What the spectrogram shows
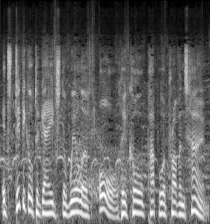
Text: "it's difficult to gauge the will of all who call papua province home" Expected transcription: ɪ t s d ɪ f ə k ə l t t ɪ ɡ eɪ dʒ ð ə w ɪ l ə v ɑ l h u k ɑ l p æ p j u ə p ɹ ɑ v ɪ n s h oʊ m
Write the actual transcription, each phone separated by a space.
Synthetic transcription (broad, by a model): ɪ t s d ɪ f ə k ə l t t ɪ ɡ eɪ dʒ ð ə w ɪ l ə v ɑ l h u k ɑ l p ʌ p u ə p ɹ ɑ v ɪ n s h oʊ m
